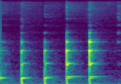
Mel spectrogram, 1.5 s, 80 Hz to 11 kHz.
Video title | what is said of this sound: KIM WALKER 03 - Tap Tone Wood | This is just mahogany and you can hear that there's not a whole lot of resonance in the neck.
